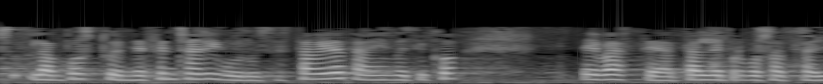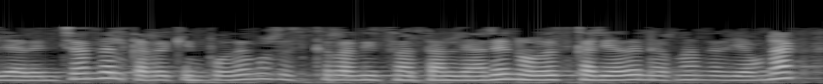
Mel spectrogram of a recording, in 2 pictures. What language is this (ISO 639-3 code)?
eus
